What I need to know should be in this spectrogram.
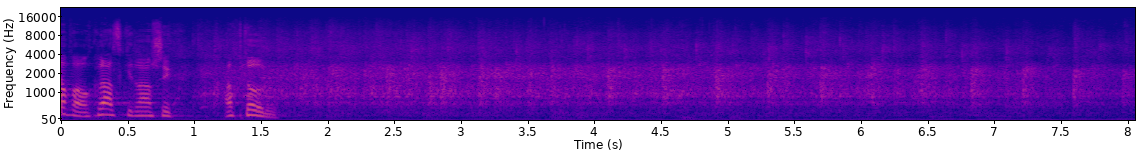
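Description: An audience claps steadily.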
